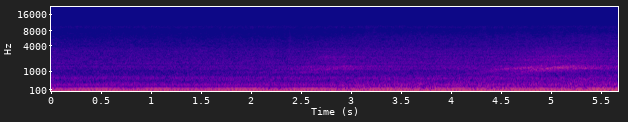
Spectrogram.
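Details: 2018 Hyundai Elantra with stalling and top-end rattle on downhills, first startup after repair, oil pressure gauge attached: steady even rumble at raised idle around 1300-1500 rpm, 84 psi oil pressure, no knocks or misfires; normal fast idle.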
